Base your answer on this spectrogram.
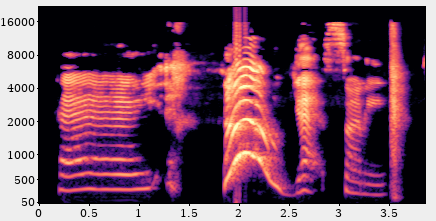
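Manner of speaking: very loud, very slow, swooping, elated, excited whoop. Pulling tarot cards that turn out good: really juiced, excited. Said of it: "Sorry, I'm really juiced".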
